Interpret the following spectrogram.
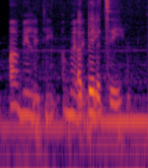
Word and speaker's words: ability: Able suena el diptongo, able, mientras que en ability suena schwa.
